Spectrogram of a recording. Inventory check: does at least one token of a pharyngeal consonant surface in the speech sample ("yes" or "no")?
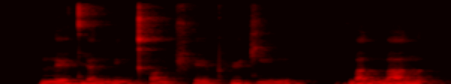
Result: no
